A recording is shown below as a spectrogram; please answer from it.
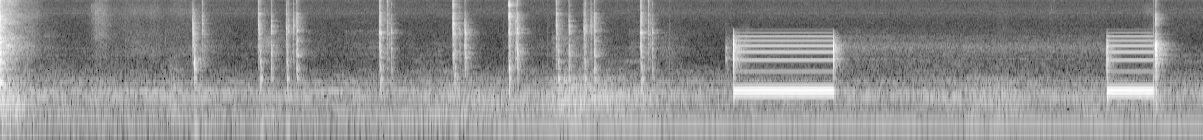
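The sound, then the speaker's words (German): A telephone call being dialled: many quick, sharp clicks of keys being pressed, then a steady electronic line tone sounds twice, the first longer than the second, over a low hum. “Ich muss wohl doch die Benziger anrufen.”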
